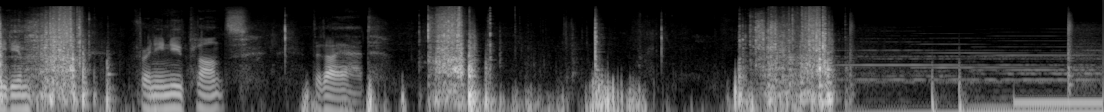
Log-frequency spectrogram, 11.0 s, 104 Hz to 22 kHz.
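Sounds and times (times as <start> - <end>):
shovel scraping compost: 0.0 - 1.0, 4.2 - 5.0, 7.4 - 8.5
background music: 8.1 - 11.0.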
